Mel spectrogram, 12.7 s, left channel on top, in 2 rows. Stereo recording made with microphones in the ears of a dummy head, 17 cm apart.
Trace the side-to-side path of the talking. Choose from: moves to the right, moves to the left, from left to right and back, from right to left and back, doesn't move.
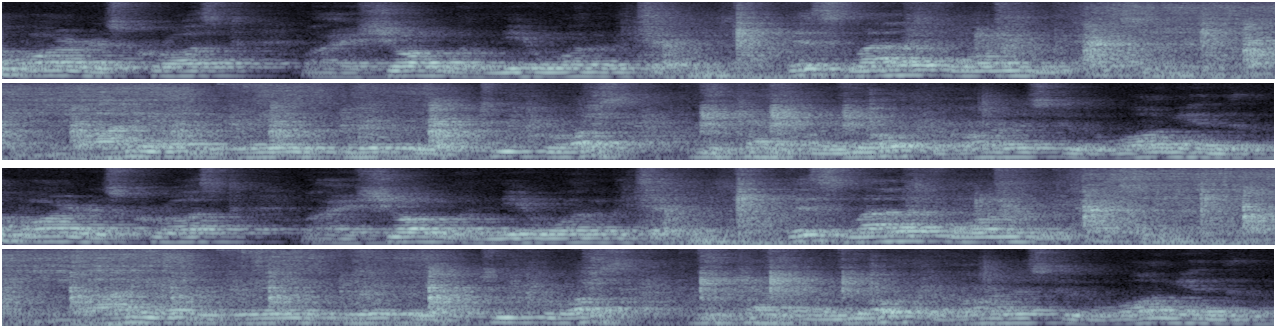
from right to left and back.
